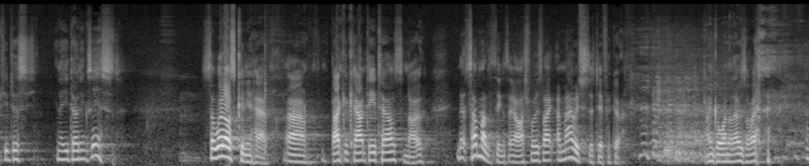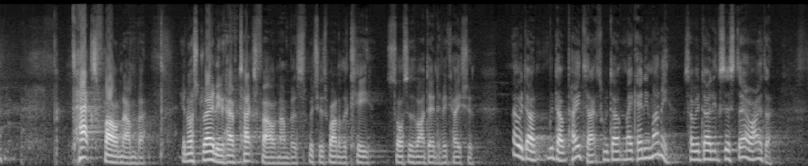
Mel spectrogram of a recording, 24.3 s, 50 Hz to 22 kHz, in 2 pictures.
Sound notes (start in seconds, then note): 9.4 laughter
